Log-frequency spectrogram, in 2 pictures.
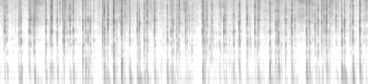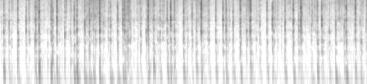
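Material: Cardboard.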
